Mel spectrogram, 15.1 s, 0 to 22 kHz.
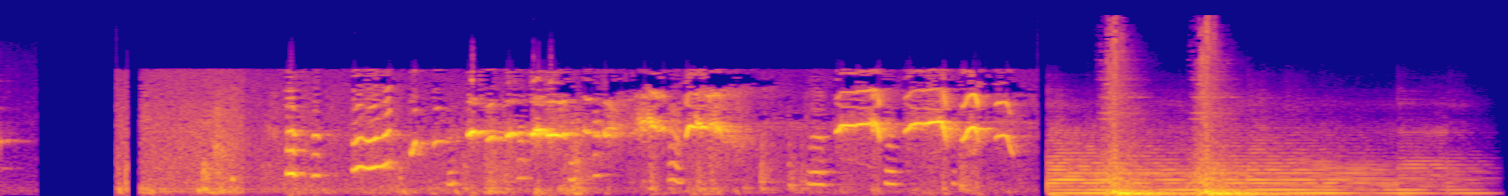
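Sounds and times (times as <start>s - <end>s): chimpanzee calling: 2.8s - 10.4s.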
